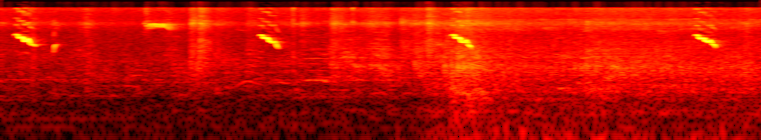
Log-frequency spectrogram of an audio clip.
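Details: Kecial, the Lombok or Sumbawa lemon-bellied white-eye (Zosterops chloris maxi), played to stir a reluctant bird into calling: four sharp, high, downward-slurred notes spread over six seconds over a steady low engine-like rumble.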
